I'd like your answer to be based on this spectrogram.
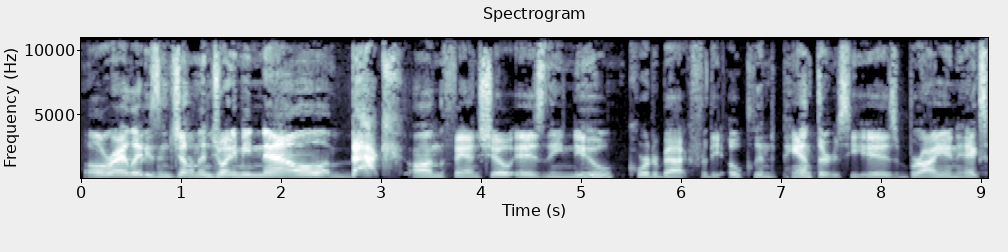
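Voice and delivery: slow, drawn-out guest introduction; drawn-out talk-show host intro; show announcer introduction. Acted. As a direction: present the guest like an announcer, stretching the big words.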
